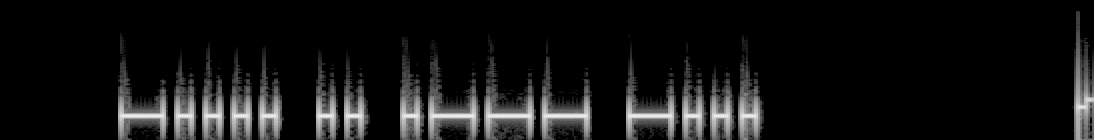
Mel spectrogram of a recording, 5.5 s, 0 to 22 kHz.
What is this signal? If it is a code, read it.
Morse code, heard as a keyed tone, about 17 wpm, 700 Hz. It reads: 6IJB
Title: Four Challenging Letter-Number Combinations 17wpm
